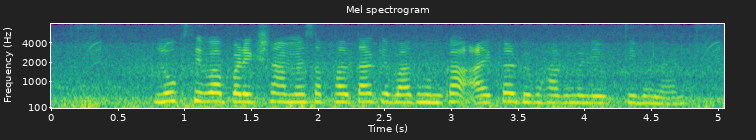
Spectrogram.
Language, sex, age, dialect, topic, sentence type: Maithili, female, 25-30, Southern/Standard, banking, statement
